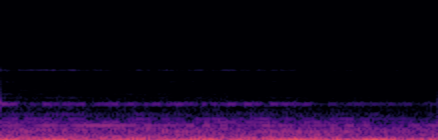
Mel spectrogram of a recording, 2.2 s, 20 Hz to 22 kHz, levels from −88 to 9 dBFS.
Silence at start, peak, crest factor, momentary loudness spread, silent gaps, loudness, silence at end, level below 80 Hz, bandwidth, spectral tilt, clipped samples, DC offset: 0 s; -22 dBFS; 10 dB; 2 LU; none; -42 LUFS; 0 s; -36 dBFS; 3 kHz; -12 dB/octave; under 0.1%; under 0.1%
